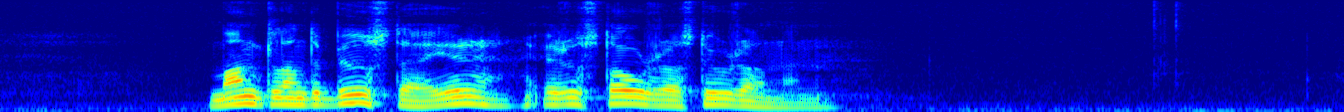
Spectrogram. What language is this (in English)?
Faroese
